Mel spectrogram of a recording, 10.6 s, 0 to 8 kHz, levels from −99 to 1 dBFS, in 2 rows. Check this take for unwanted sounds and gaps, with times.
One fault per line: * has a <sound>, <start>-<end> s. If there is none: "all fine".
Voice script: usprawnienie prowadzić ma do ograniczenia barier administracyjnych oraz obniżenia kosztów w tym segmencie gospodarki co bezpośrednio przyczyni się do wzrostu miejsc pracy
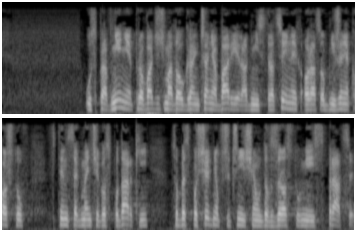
all fine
